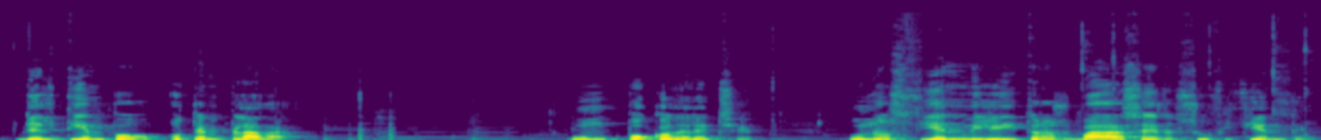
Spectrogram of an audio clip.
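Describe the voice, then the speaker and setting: A man from the Netherlands, hosting a cooking channel and calmly explaining a recipe step by step. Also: mid-range voice. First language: Dutch. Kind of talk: cooking tutorial voice-over.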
